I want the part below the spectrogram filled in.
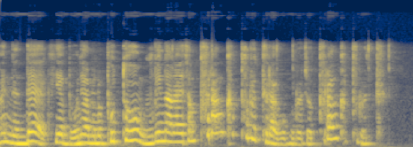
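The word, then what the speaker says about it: Frankfurt: 어려우실 수 있는데 한번 찍어보세요 와 그래서 제가 프랑크푸르트 암 마인 에 대해서 조금 말씀을 드리겠다 라고 했는데 그게 뭐냐면 보통 우리나라에서 프랑크푸르트 라고 무너져 프랑크푸르트 푸 란 크 푸르트 라고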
